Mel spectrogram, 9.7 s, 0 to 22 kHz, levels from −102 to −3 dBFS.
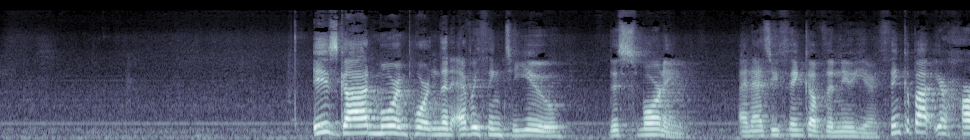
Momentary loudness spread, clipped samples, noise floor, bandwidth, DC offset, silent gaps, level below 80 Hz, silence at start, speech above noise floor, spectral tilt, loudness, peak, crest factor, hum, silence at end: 13 LU; under 0.1%; -46 dBFS; 14 kHz; under 0.1%; none; -52 dBFS; 1.95 s; 28 dB; -5.5 dB/octave; -18 LUFS; 0 dBFS; 20 dB; none; 0 s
